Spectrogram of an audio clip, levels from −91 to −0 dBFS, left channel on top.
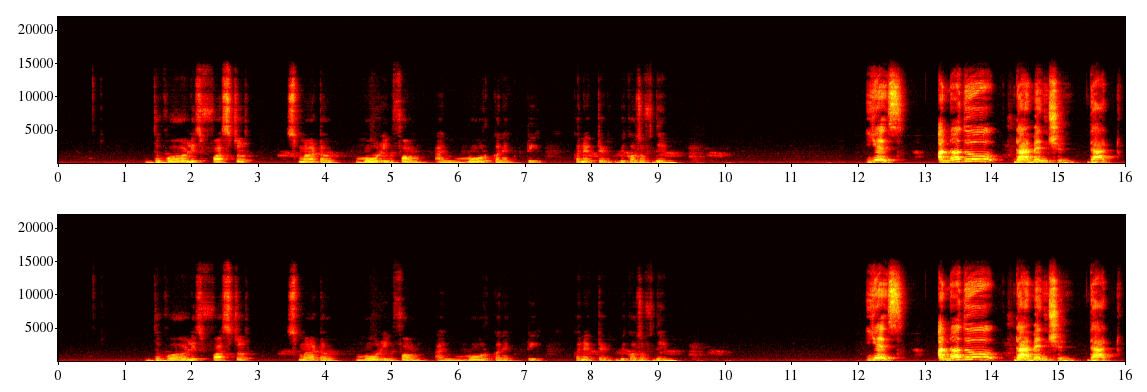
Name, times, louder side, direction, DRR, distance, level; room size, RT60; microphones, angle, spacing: voice 1, 1.3-2.9 3.3-7.3 7.7-10.0, left 3 dB, 60° left, 0.9 m, -33 dB
voice 2, 12.1-12.6 13.2-15.8, equal, 5° right, 0.5 m, -22 dB
3.7 x 2.1 x 3.3 m
head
